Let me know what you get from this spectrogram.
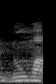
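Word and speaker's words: πνεῦμα: Greek word दिया है नमा उसको पी साइलेंट है इसमें नमा बोलते हैं इसको नमा नुमा मींस इस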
